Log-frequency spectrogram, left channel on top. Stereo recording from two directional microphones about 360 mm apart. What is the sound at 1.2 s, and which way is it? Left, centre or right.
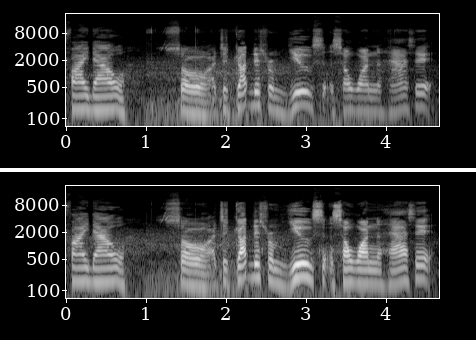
A man's voice, centre.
